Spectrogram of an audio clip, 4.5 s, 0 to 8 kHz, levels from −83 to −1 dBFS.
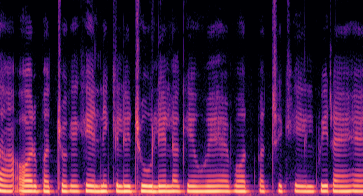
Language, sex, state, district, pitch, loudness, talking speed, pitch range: Hindi, female, Chandigarh, Chandigarh, 210 Hz, -13 LUFS, 225 wpm, 210-215 Hz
